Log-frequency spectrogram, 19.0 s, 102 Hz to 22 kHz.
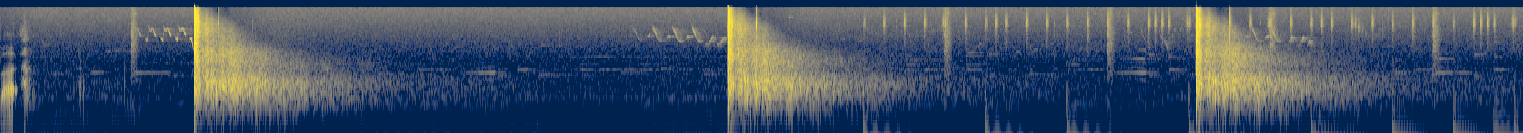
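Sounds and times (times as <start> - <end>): pistol shots with echo: 2.4 - 5.2, 9.1 - 12.0, 14.9 - 17.4.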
